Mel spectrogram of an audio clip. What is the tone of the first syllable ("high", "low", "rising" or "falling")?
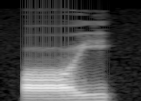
rising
